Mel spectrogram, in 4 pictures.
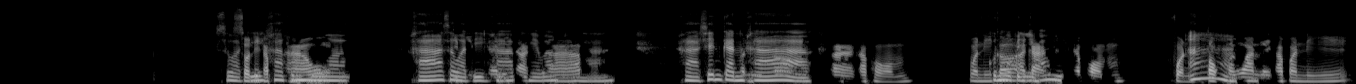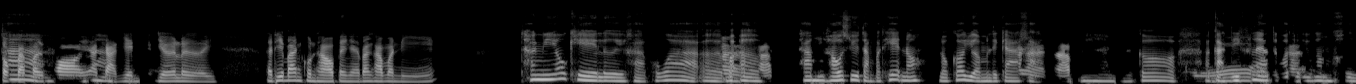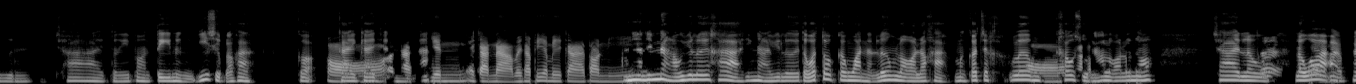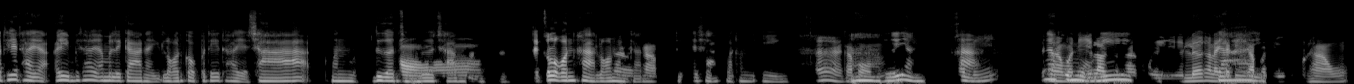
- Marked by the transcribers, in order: distorted speech; tapping; other background noise; static
- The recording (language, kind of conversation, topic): Thai, unstructured, ถ้าในวันหยุดคุณมีเวลาว่าง คุณชอบทำอะไร?
- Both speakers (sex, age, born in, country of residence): female, 30-34, Thailand, United States; male, 35-39, Thailand, Thailand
